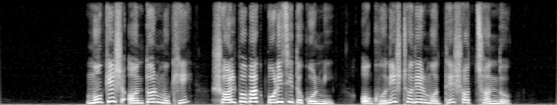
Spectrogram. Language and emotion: Bengali, neutral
